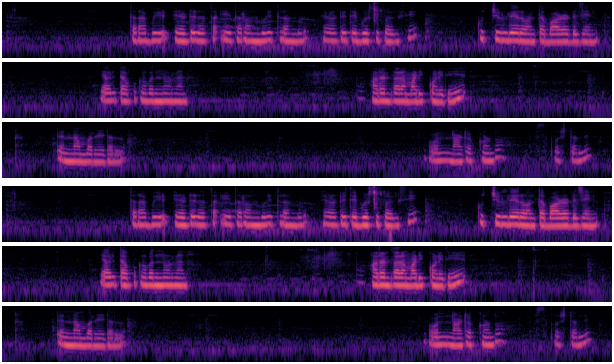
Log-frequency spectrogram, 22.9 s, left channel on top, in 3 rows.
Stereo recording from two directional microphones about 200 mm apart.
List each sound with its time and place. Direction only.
1.5 s speech: 5° right (ahead or behind)
4.0 s a woman's voice: 20° right (ahead or behind)
5.9 s a woman's voice: 10° right (ahead or behind)
8.8 s a woman's voice: 15° right (ahead or behind)
12.2 s a woman's voice: 20° right (ahead or behind)
15.9 s a woman's voice: 10° right (ahead or behind)
20.6 s a woman's voice: 20° right (ahead or behind)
